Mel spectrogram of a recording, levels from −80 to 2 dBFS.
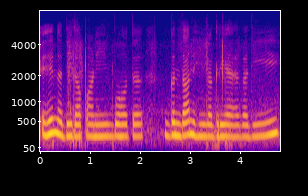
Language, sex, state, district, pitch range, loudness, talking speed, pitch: Punjabi, female, Punjab, Kapurthala, 215-235 Hz, -15 LUFS, 135 wpm, 220 Hz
